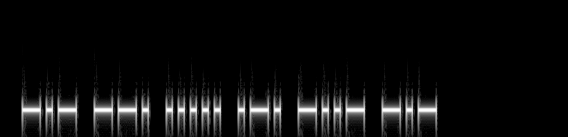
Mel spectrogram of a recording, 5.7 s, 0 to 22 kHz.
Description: Morse code, heard as a keyed tone, about 20 wpm, 700 Hz. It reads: KG5RXK
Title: USA Call Signs - 6 Characters - 3x Character Spacing - 20wpm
